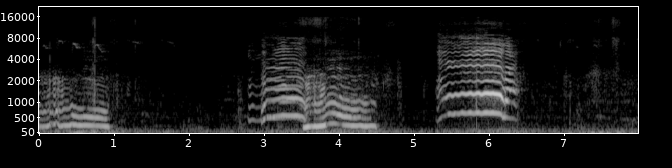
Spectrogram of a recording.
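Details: A newborn Indian goat, 2021, gives three bouts of bleating: a low, throaty bleat at the start, then a paired higher cry with a deeper one, and finally a loud, drawn-out, quavering bleat.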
